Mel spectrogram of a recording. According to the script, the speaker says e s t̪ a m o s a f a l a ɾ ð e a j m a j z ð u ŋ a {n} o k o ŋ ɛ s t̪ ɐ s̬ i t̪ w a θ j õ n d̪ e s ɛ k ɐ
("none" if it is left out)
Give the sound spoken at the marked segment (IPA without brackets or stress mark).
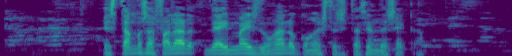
n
